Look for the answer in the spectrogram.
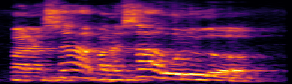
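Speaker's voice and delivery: impatient Argentine waiter. Retold or imitated. Waiter losing patience with a lost tourist, loud Argentine accent. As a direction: repeat it at the clueless foreigner, exasperated, in a Buenos Aires Spanish accent. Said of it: "And he just keeps on repeating".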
